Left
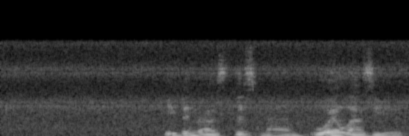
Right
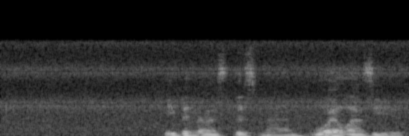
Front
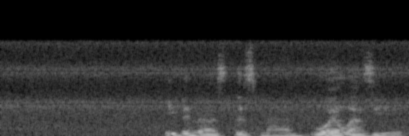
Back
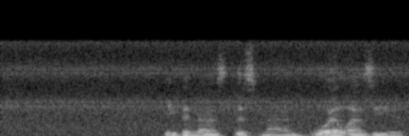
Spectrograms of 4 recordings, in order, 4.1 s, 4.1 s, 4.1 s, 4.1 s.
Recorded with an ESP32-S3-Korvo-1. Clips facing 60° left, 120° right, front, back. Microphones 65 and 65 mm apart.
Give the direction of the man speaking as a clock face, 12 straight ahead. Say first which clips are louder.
Right 3 dB, back 1 dB; 7 o'clock.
